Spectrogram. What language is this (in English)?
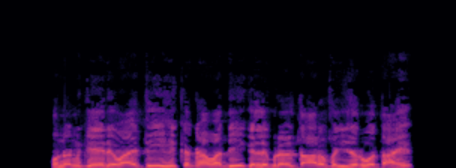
Sindhi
